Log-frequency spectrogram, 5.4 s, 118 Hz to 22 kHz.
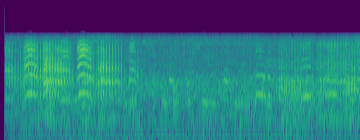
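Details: Gentoo penguins mating in Antarctica on 13 November 2014. Loud, harsh, braying calls with stacked harmonics burst out in quick repeated pulses during the first two seconds. Softer calls follow over steady wind-like rumble.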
